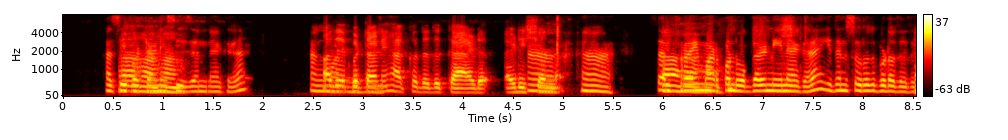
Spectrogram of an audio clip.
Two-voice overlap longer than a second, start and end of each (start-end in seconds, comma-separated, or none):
none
